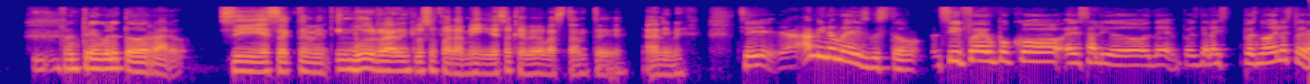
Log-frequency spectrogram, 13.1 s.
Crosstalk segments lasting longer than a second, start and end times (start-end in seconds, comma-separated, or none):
none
